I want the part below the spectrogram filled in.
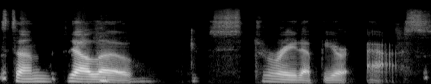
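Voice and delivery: deliberate, unhurried, slow, drawn-out reading. Saying a phrase again after being asked to say it slower: said slowly. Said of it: "say it slower".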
